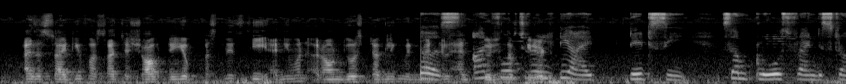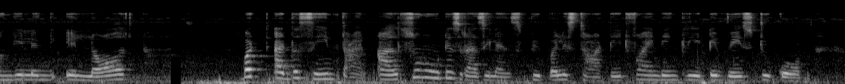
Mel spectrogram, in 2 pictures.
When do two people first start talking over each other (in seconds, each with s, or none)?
4.2 s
